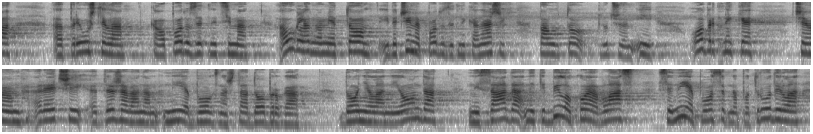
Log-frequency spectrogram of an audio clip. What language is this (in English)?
Croatian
